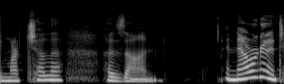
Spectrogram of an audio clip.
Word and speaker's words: Marcella Hazan: i and i mistakenly did not pronounce the c hard enough in our original conversation so i want to make sure i pronounce it correctly marcella hazan and now we're going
